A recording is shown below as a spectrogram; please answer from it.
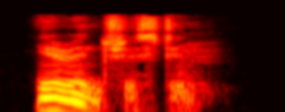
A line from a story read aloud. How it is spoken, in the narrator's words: he notes in the same thick voice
